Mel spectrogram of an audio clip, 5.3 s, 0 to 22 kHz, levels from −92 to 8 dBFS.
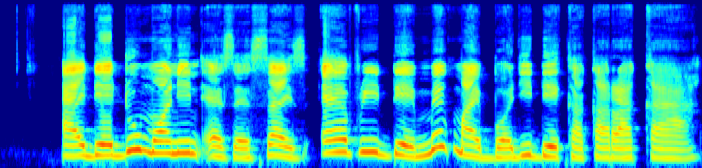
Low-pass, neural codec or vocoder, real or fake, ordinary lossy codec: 19.8 kHz; none; real; none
